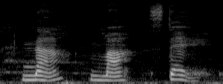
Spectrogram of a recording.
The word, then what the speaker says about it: namaste: into Ostara Ostara depends I pronounce it and namaste na ma stay well lots of people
